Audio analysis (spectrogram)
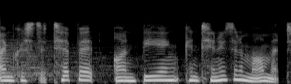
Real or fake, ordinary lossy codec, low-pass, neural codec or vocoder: real; Opus, 64 kbps; 7.2 kHz; none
